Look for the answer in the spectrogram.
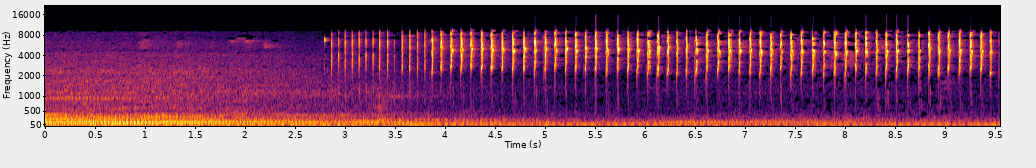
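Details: Male and female lovebirds sing after a quieter, noisy start: a long, rapid run of harsh, high chattering notes repeated about three times a second, steady and loud for nearly seven seconds.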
